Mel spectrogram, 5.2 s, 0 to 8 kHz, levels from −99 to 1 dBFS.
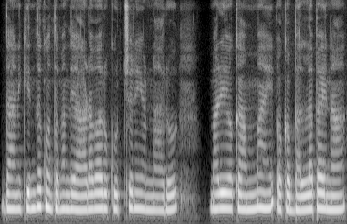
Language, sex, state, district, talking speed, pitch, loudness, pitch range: Telugu, female, Andhra Pradesh, Guntur, 140 wpm, 205 Hz, -15 LUFS, 195-210 Hz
